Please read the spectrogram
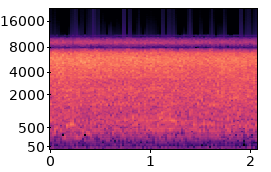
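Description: A steady, even rushing noise, like running water, with no distinct events.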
